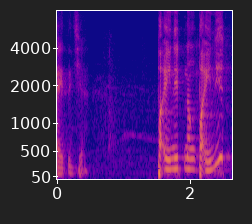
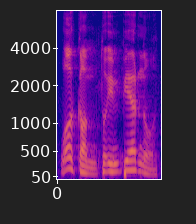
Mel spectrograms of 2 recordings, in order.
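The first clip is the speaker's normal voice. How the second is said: demon greeting; 7 semitones lower, slower than usual. Acted. Demon greets politician in hell.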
